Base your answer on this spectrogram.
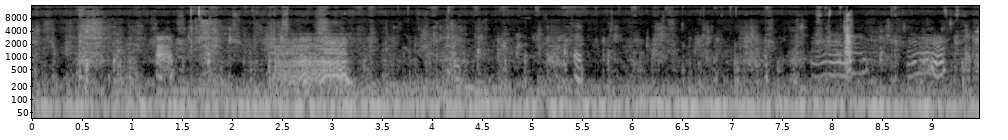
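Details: Five-day-old Jindo puppies from a litter of nine, nursing calmly beside their mother, give soft, high squeaks and whimpers over a steady low rumble.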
